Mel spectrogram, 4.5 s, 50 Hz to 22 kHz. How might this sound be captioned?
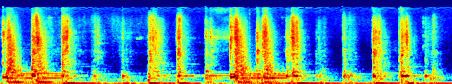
CongaGroup3 2turnsStraight
Group plays a rhythm in an introductory hand drum class.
